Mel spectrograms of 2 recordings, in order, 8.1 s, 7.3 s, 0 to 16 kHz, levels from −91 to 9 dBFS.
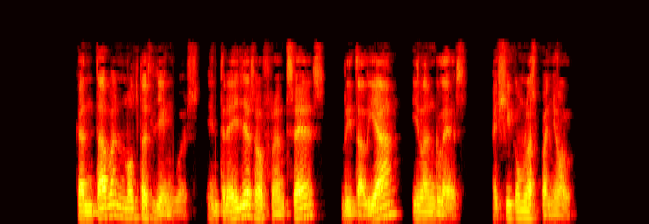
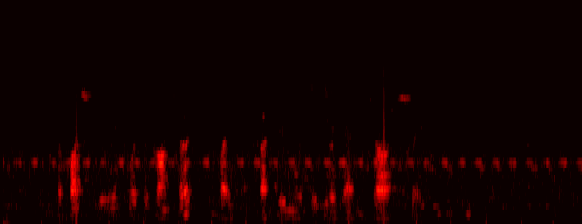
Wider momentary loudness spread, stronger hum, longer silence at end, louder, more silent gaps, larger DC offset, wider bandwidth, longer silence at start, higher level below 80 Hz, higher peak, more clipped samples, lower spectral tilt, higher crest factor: first, 14 LU vs 9 LU; neither; first, 1 s vs 0 s; first, -19 LUFS vs -61 LUFS; first, 2.52-2.57 s, 4.08-4.26 s, 5.05-5.15 s, 5.86-6.14 s vs none; neither; second, 8 kHz vs 11 kHz; first, 0.95 s vs 0.05 s; first, -60 dBFS vs under -90 dBFS; first, -2 dBFS vs -42 dBFS; neither; about the same, -5.5 dB/octave vs -4.5 dB/octave; second, 18 dB vs 24 dB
